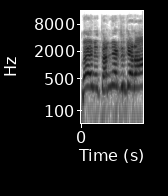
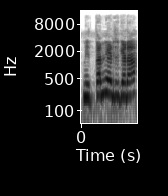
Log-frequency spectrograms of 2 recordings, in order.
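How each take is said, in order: First: High, heated demand; scolding question, pitched right up; heated accusation. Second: Said in the usual way. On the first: Acted. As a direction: raise the pitch and demand an answer. Repeats accusation, more heated.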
